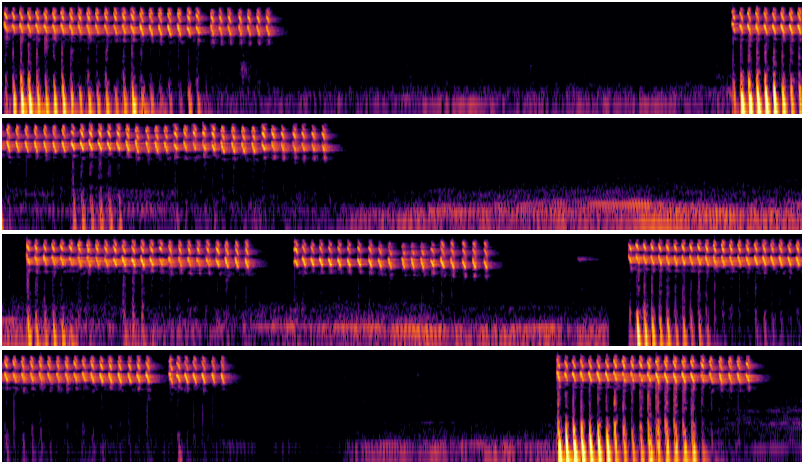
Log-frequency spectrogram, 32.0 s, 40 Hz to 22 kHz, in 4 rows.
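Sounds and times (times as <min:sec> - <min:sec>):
bird shrill trilled song: 0:00.0 - 0:02.9, 0:07.3 - 0:11.4, 0:16.3 - 0:21.0, 0:21.8 - 0:26.4, 0:29.6 - 0:31.6.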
